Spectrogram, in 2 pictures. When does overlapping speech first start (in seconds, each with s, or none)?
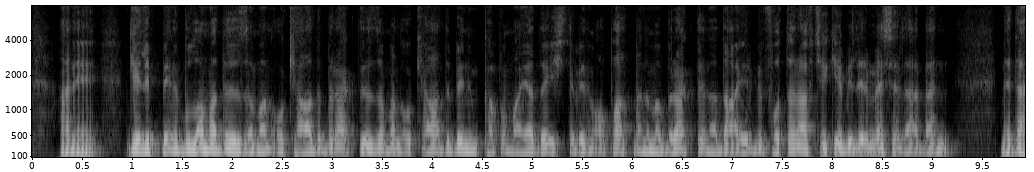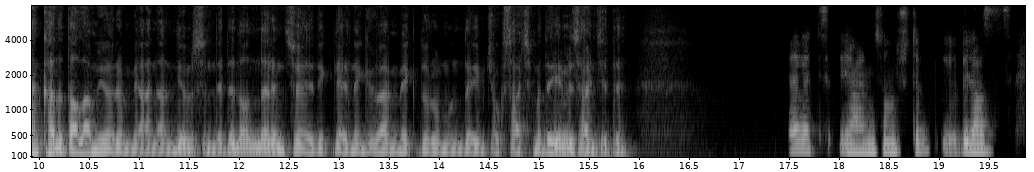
none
